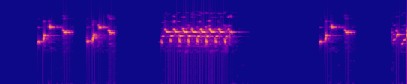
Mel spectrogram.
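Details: European goldfinch song, used for claiming territory and drawing females: paired bright chirps, a one-second rolling trill of quick tinkling notes, then further chirp pairs; no other sounds.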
